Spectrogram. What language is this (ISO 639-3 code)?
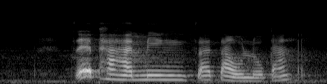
sot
